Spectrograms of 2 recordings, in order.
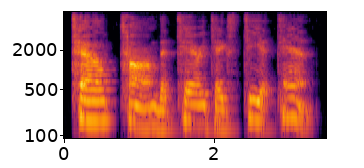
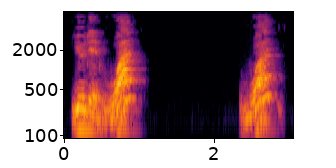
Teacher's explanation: your tongue touches the bony Ridge behind your upper teeth to make the T sound but there's no puff of air at the end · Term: non aspirated T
